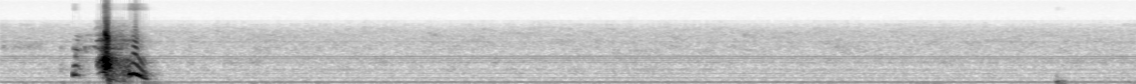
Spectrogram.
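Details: A single sharp sneeze into a pillow, with a brief intake before it, from a person who had just woken from a nap and hopes it isn't another cold; sneezing.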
